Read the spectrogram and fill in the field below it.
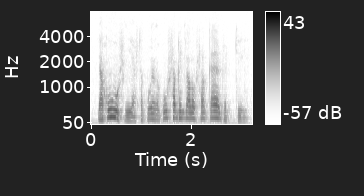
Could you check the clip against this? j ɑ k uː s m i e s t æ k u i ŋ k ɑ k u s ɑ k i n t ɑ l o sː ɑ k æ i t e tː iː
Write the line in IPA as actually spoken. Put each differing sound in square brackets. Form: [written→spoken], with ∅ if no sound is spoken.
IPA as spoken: j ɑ k uː s m i [e→æ] s t æ k u i ŋ k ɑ k u [s→sː] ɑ k i n t ɑ l o sː ɑ k æ [i→y] t e tː iː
